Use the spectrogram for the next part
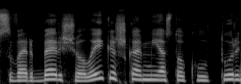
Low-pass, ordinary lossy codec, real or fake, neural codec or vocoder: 14.4 kHz; MP3, 96 kbps; real; none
